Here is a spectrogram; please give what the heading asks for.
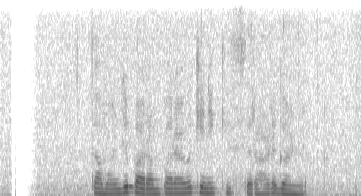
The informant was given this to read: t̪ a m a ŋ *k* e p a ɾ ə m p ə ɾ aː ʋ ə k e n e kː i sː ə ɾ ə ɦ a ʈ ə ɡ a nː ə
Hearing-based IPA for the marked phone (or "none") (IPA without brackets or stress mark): ɡ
